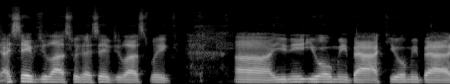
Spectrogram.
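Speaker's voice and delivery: put-on begging, pleading tone. Retelling a houseguest pleading with another player: imitating someone begging. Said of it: "begging him".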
